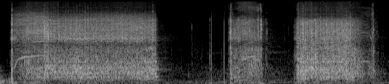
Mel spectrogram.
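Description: A DeWalt cordless drill with a 1 inch spade bit bores in loud, close, whining bursts, one long run followed by a brief pause, a short burst, another pause, then a second long run.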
